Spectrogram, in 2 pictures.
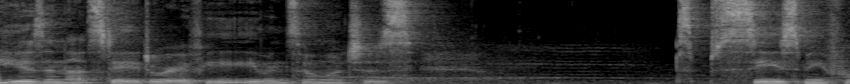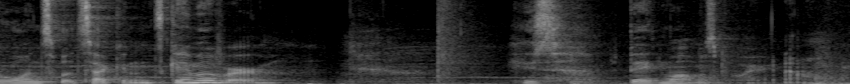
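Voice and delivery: soft, hushed whisper under the breath. Mother talking near her crying baby so he won't notice her; whispering. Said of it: "This is why I have to whisper".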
